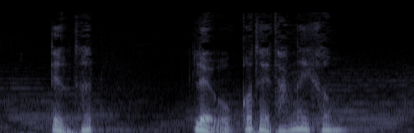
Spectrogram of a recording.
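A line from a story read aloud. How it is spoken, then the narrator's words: Worried quiet voice. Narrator (Vietnamese): Mã Tiểu Tiểu nhíu chặt, nhỏ giọng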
